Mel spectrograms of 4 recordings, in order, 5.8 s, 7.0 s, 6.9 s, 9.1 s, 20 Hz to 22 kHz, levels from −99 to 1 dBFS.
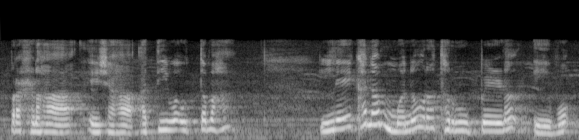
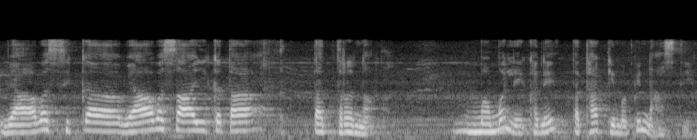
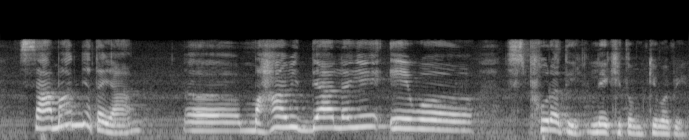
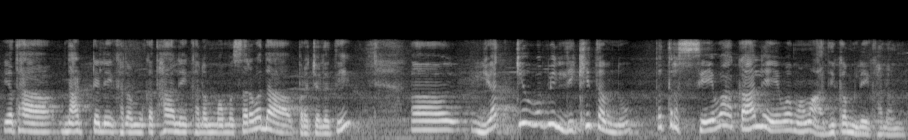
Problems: none marked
